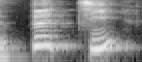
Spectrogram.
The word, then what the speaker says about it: petit: Faz a boca do O e fala E, petit, acaba no I, não pronuncia o T no final. Ce petit. Então presta atenção, não é petit. Não. É petit, mais fechado, ok?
